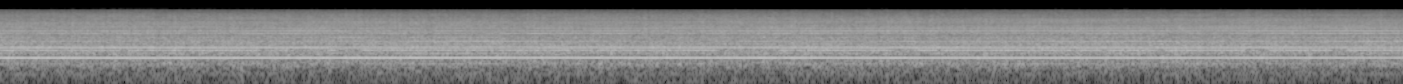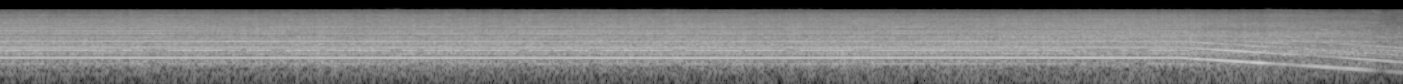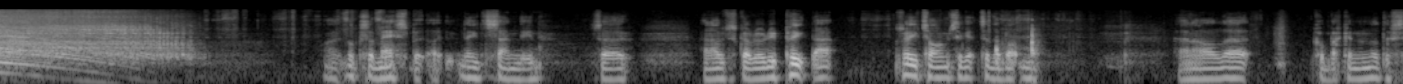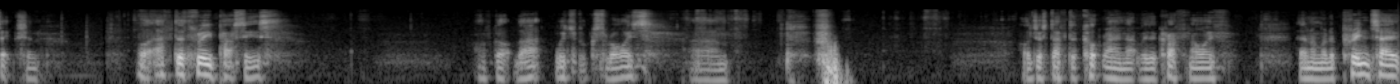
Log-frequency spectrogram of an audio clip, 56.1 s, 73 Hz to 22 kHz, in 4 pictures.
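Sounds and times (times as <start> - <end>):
router high whine cutting wood: 0.0 - 30.2
router motor spinning down: 0.0 - 30.2.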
